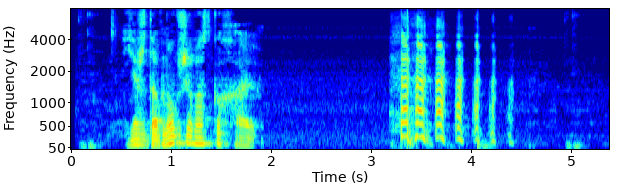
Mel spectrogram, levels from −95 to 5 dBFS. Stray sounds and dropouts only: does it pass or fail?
fail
